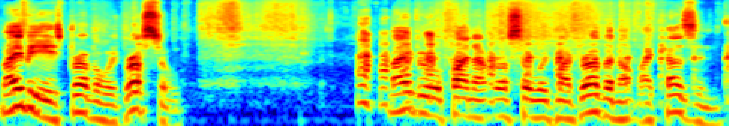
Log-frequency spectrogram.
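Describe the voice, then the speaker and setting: This man talks at a fairly quick pace with lively intonation and a somewhat breathy voice, recorded with a dry, close sound and no echo. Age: 40s. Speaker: LEGO live streamer. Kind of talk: casual chat during live build stream.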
